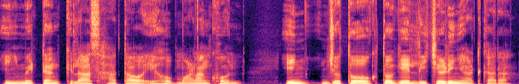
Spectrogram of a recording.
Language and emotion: Santali, fearful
